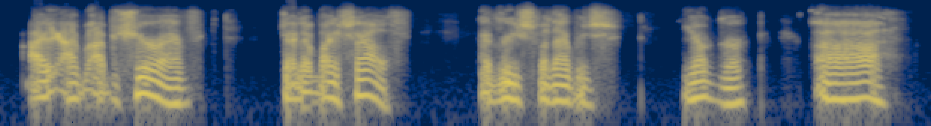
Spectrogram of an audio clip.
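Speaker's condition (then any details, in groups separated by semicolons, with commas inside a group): Spinal muscular atrophy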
